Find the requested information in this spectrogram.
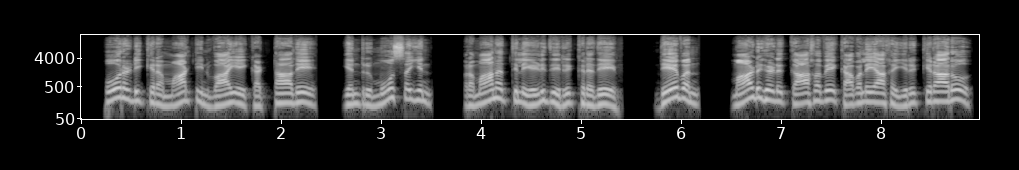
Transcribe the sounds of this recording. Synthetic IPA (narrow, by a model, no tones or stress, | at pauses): poːɾɐɽɪkːɪrɐmaːʈːɪnʋaːjɐɪkːɐʈːaːðeː | ɛndrɯmoːsɐjɪn | pɪɾɐmaːnɐt̪ːɪleːɛɻɯðɯɪɾɯkːɪrɐðeː | d̪eːʋɐn | maːɽɯɣɐɭɯkːaːɣɐʋeːkɐʋɐlɐjaːɣɐɪɾɯkːɪraːɾoː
